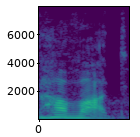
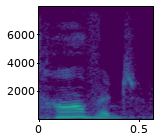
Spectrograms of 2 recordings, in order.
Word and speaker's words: Harvard: professors harvard it's not hawat it's harvard you must lift it at the end harvard the d is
